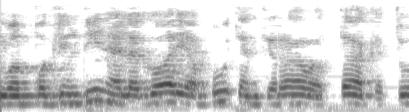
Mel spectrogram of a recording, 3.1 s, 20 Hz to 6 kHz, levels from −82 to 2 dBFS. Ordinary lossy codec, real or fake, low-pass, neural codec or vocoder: MP3, 24 kbps; real; 5.4 kHz; none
